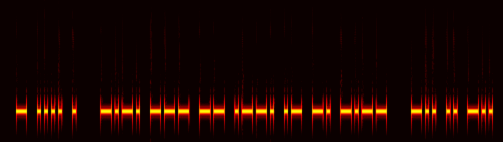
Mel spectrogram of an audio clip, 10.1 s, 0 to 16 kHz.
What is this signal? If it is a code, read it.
Morse code, heard as a keyed tone, about 17 wpm, 700 Hz. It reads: THE COMPANY DID
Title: Sentences from Top 1000 Words - Review Part 3 - 17wpm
